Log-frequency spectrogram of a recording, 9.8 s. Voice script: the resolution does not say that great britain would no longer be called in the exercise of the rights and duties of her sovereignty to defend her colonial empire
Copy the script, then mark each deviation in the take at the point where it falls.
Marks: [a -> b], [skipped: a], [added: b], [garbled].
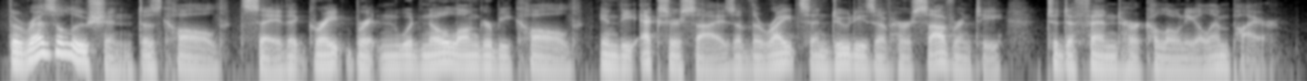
the resolution does [not -> called] say that great britain would no longer be called in the exercise of the rights and duties of her sovereignty to defend her colonial empire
